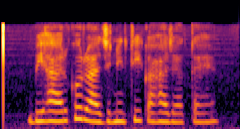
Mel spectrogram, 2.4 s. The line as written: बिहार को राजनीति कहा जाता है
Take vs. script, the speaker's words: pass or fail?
pass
